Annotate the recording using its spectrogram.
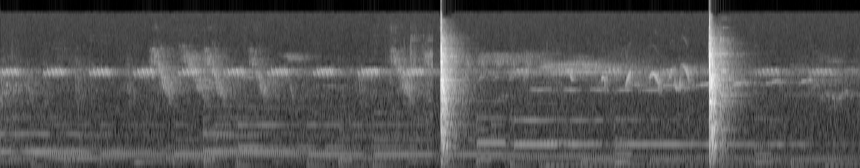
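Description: Two sharp strikes of a cleaver on garlic cloves against a thick wooden chopping block, about two seconds apart. Behind them, a steady high insect drone and soft background music.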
